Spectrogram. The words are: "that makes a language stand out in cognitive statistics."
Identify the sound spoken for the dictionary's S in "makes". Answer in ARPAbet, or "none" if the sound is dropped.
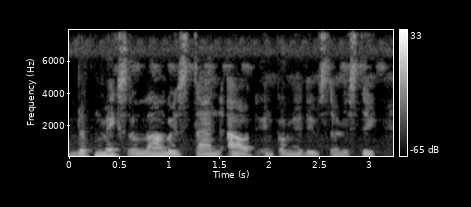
S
